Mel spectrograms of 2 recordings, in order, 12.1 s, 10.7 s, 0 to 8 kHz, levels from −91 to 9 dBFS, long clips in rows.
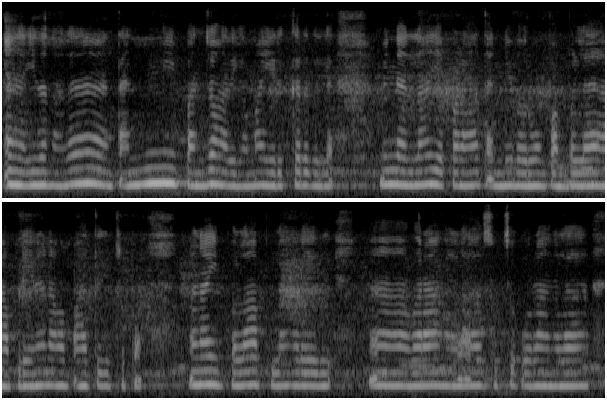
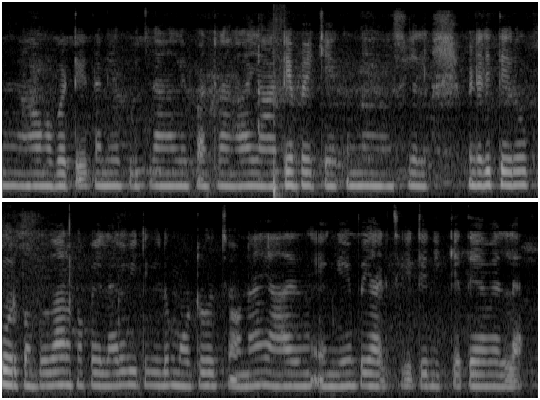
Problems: constant background noise, low volume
